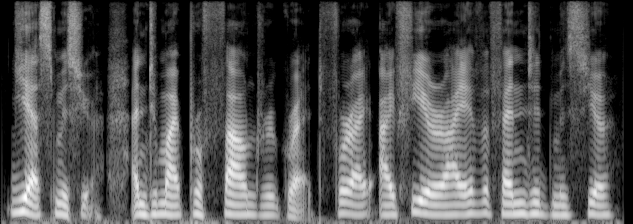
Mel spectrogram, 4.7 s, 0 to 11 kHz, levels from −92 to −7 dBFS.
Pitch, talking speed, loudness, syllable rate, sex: 150 Hz, 175 wpm, -20 LUFS, 4.8 syllables/s, female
